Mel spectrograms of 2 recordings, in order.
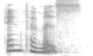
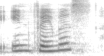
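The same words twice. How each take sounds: First: "इनफेमस" as IN-fuh-mus; unstressed fame. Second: "इनफेमस" as in-FAY-mus; mispronounced "इनफेमस", like in plus famous; wrong pronunciation. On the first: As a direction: say "इनफेमस" with a short weak middle. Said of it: "फेम को आपने इतना stress नहीं करना". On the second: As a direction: say "इनफेमस" high, stressing a long fay. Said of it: "गलत है". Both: Shown as a demonstration.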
